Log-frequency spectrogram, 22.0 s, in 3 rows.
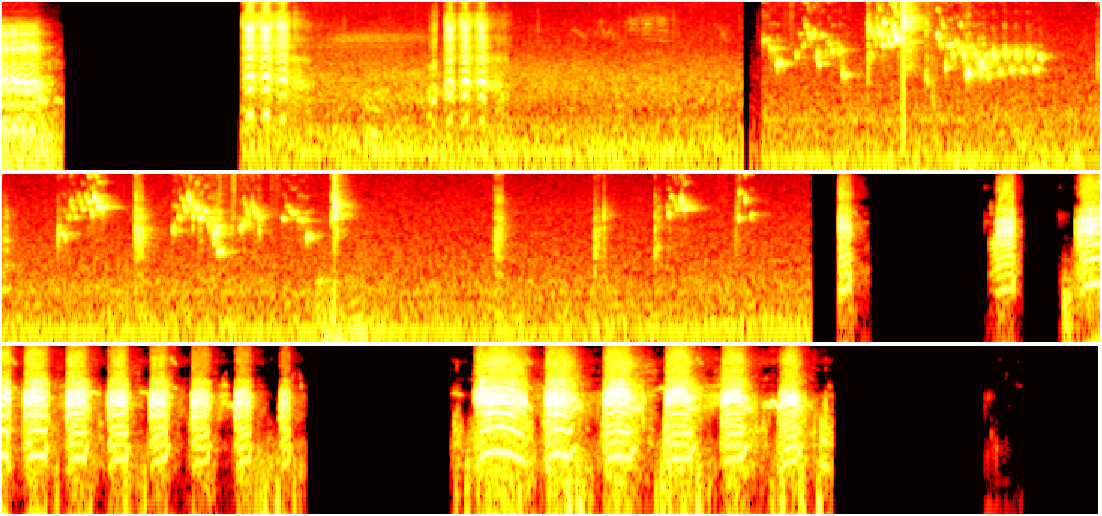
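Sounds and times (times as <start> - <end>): goat bleating: 0.0 - 0.4, 1.6 - 3.6
budgerigars chirping and squawking: 1.6 - 9.8, 10.6 - 12.5.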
